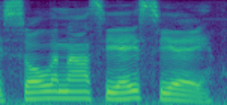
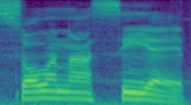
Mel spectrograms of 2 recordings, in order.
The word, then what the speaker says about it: Solanaceae: It is from a different family, Solanaceaceae, or Solanaceae, I pronounced that wrong. Anyways, Solanaceae, there's 1 C, and all right.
